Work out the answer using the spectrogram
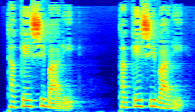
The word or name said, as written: Take shibari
